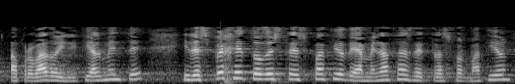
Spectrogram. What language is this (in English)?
Spanish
